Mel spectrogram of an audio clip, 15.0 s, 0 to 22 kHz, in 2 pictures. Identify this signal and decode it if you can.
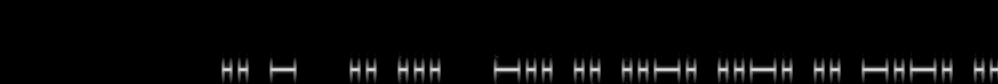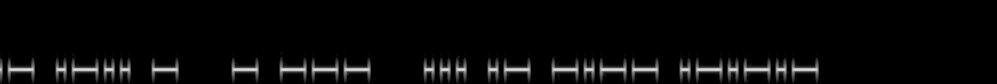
Morse code, heard as a keyed tone, about 20 wpm, 700 Hz. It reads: IT IS DIFFICULT TO SAY.
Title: Sentences with 4-Word Phrases - Spoken Beginning - 20wpm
